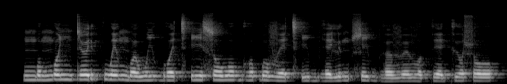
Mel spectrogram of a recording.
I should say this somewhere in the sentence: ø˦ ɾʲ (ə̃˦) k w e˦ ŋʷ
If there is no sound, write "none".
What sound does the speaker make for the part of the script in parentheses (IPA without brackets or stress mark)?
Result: ə˦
